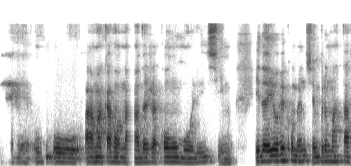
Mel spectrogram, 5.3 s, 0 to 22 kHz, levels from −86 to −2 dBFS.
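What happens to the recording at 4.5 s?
Nothing goes wrong at 4.5 s: the audio carries straight through that moment with no dropout, click, distortion or other audible fault.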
